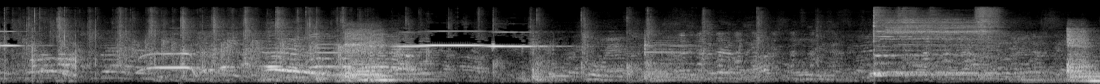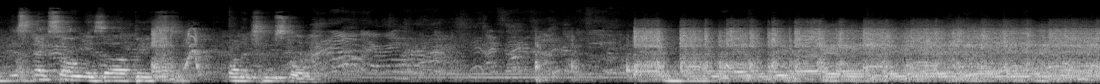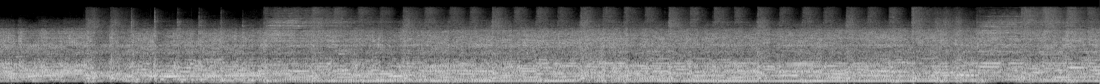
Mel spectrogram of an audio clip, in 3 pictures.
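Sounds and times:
live rock band: 0:03.1 - 0:05.7, 0:08.7 - 0:14.2, 0:16.3 - 0:33.0
electric guitar: 0:03.2 - 0:05.6, 0:10.6 - 0:11.6, 0:12.4 - 0:13.2, 0:15.5 - 0:33.0.

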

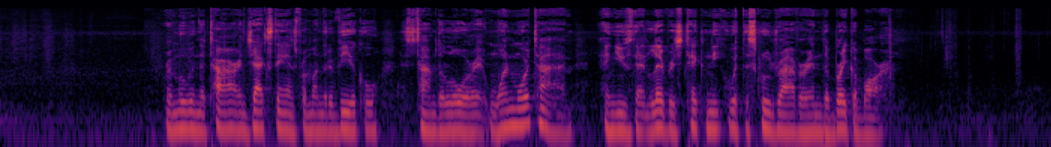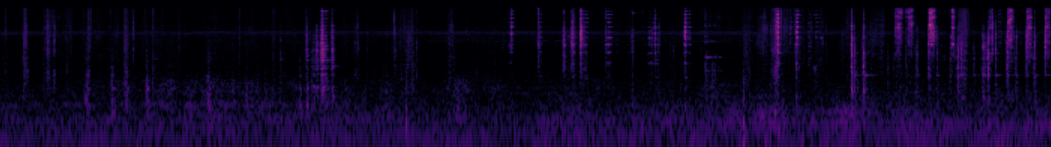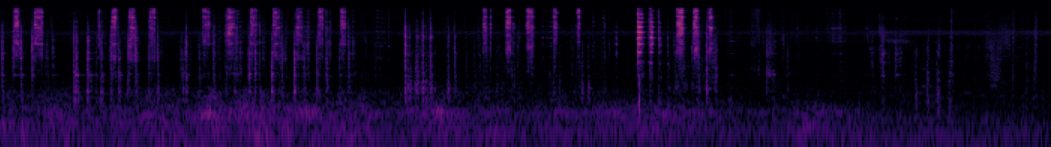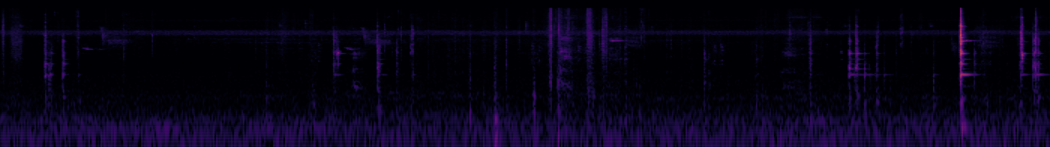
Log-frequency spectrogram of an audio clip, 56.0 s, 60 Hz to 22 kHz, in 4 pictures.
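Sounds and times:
metal tools clicking and clinking: 0:20.7 - 0:40.2, 0:53.2 - 0:56.0.

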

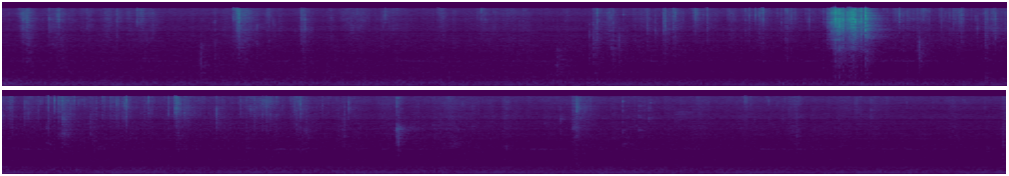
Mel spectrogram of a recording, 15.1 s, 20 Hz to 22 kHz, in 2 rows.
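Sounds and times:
hook-and-loop strap ripping open: 0:06.1 - 0:06.8.

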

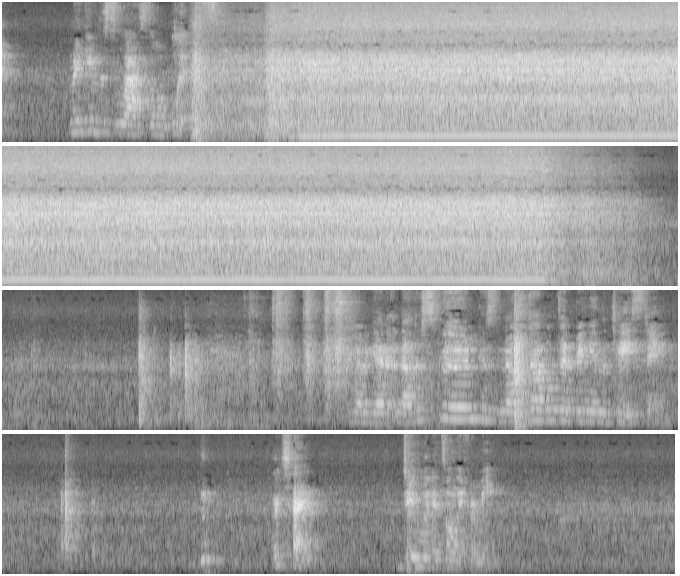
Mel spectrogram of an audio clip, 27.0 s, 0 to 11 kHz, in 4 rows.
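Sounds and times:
blender running: 0:02.0 - 0:13.4.

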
